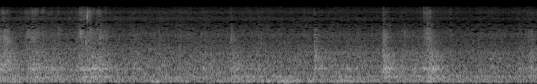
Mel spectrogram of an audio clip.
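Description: Steady rain falling, an even hiss, with a handful of short light taps scattered through it.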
